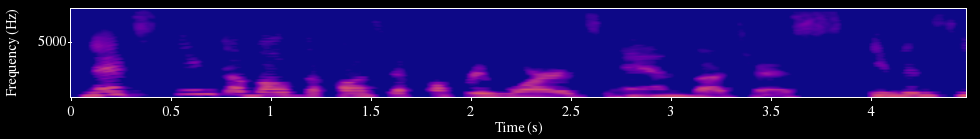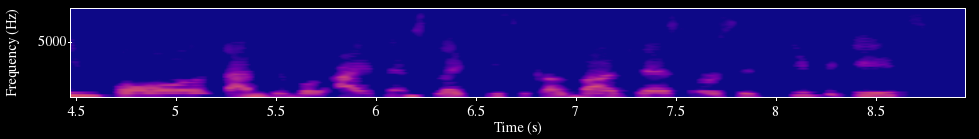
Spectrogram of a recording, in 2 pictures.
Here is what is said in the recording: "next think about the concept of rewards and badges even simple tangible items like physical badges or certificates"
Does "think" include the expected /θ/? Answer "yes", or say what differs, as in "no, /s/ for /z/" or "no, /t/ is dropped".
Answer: no, /t/ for /θ/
